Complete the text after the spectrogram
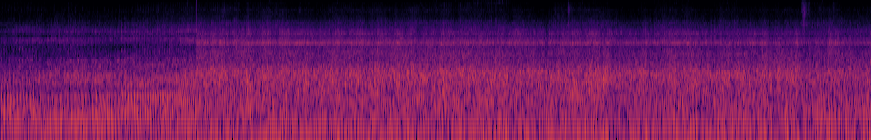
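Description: Wind rushes loudly past the rider.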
